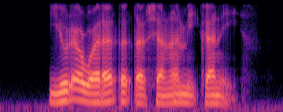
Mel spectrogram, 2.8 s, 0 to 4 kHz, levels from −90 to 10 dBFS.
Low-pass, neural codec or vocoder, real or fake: 3.6 kHz; autoencoder, 22.05 kHz, a latent of 192 numbers a frame, VITS, trained on many speakers; fake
